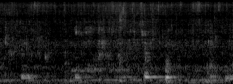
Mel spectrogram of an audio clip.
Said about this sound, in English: Do you want to hear some water? How much can you hear the water? How much? I don't know. We are pouring out.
